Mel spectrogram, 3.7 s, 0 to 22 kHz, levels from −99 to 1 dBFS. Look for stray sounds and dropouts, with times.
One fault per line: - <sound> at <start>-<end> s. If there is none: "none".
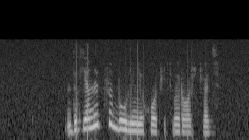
none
